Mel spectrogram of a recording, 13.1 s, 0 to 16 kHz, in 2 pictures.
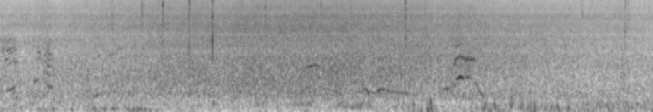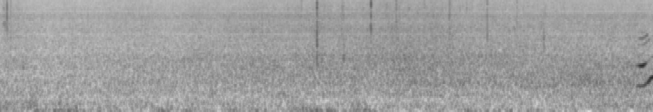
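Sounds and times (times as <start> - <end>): ocean surf breaking: 0.0 - 13.0
wind buffeting microphone: 0.0 - 13.0.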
